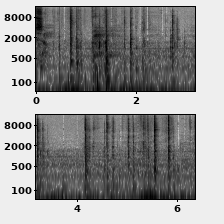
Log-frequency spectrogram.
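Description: Plastic model-kit parts clicking and tapping as a thin plastic strip is pressed into place along a model ship's hull section: a string of irregular sharp clicks, a few louder ones near the end.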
